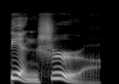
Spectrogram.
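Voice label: "dian4 shi4", Chinese; HSK1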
